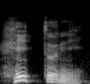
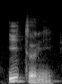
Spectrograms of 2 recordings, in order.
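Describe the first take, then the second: First: It starts with a breathy h sound. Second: It starts straight on the vowel, no h. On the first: The speaker calls it right. "Le H est un H expiré" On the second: The speaker calls it wrong. "et non pas"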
